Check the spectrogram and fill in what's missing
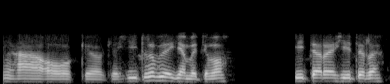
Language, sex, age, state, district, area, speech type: Malayalam, male, 18-30, Kerala, Pathanamthitta, rural, conversation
